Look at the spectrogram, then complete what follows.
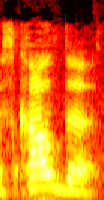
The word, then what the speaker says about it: Skald: And another idea suggestion that we had is a Skald, I think it's pronounced Skald, hopefully, character for the kind of male character, and if we have time we will do that as well today.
